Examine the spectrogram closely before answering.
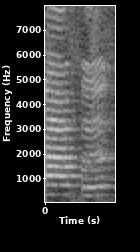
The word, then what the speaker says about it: ปึ๊ก: นี้ ขอ เสนอ คำ ว่า ปึ๊ก อ่าน ว่า ปึ๊ก หมาย ความ ว่า โง่ โจ ยาก ประโยค งู่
